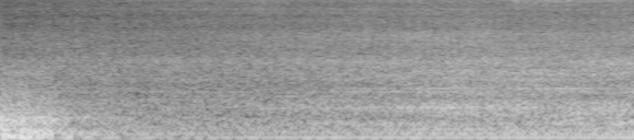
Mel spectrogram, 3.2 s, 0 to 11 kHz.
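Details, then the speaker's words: 2006 Subaru B9 Tribeca Limited with dual exhaust: steady, even, smooth idle with quiet exhaust and no ticking or tapping; engine sounds healthy. "smooth no ticking just wow I love it the exhaust is quiet and it's a dual exhaust"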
